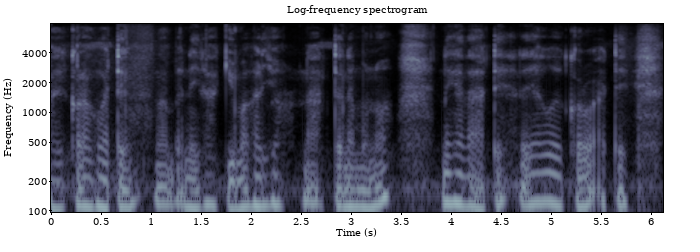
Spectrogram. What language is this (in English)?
Kikuyu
